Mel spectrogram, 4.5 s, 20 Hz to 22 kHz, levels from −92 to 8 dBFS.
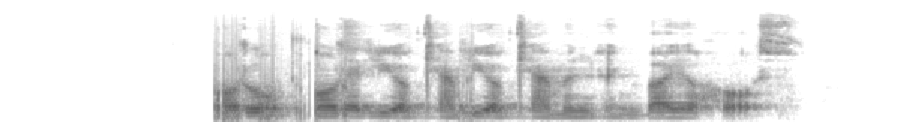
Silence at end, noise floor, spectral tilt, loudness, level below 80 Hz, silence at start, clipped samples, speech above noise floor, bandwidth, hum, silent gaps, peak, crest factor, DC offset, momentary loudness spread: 0.55 s; under -90 dBFS; -3 dB/octave; -37 LUFS; -80 dBFS; 1.05 s; under 0.1%; over 53 dB; 14 kHz; 50 Hz at -70 dBFS; none; -18 dBFS; 20 dB; under 0.1%; 7 LU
